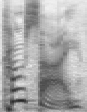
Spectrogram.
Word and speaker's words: COSI: So we are developing a nice partnership with COSI, which is the Center for Science, Central Ohio.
